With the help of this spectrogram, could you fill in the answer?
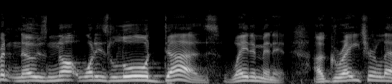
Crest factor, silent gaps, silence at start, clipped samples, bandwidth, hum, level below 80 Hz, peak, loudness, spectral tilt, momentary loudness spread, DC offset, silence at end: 14 dB; none; 0 s; under 0.1%; 10.5 kHz; none; -54 dBFS; -4 dBFS; -19 LUFS; -7 dB/octave; 14 LU; under 0.1%; 0 s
